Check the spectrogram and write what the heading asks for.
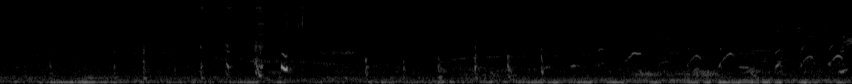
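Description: Two-week-old American Pit Bull Terrier puppy giving faint, short whimpers and squeaks at scattered moments, the loudest about three seconds in.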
